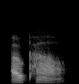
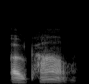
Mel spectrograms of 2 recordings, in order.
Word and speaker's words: Opal: Opal, like the precious stone, but with the stress on the second syllable. Opal. Opal, said Nevada.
